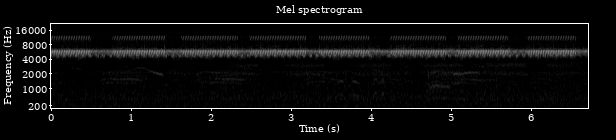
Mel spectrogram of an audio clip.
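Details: Australian crickets at sunset on the Barcoo River, Welford National Park, Queensland outback, still summer afternoon; high, even chirping pulses in regular bursts near one per second, with soft sliding birdcalls in the background.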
